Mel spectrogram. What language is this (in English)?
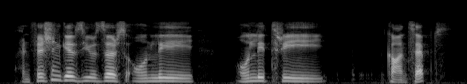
English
